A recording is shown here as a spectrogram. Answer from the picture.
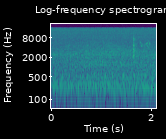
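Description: A steady engine hum, like a motor vehicle idling, running evenly throughout.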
